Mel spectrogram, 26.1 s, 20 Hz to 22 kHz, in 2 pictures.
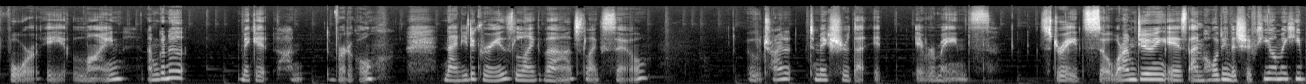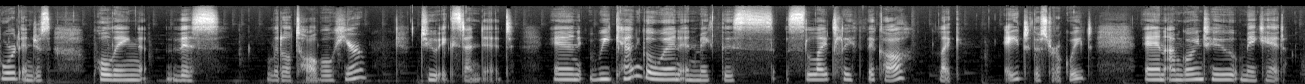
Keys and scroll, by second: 7.6 super+z.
